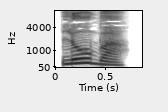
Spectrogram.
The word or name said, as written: ಲೋಭ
